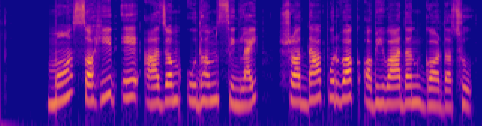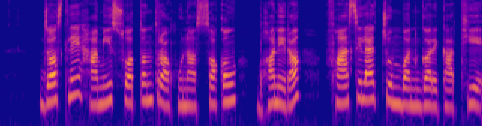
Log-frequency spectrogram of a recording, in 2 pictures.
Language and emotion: Nepali, neutral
